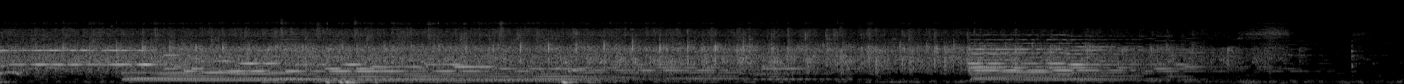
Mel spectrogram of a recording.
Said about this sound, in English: You all give a big round of applause for this beautiful American family.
